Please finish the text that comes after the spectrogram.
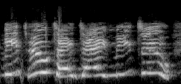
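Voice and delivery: high, hammed-up weepy cry; mock tearful agreement. Fan sharing [name]'s tears, mock weepy. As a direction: wail along in exaggerated sympathy. Joining [name]'s tears, exaggerated.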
